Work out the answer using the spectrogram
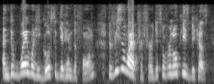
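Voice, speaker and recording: Podcast co-host, casual film chat, excitable, many restarts, slightly muffled lo-fi audio. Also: medium pitch, fast talker.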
